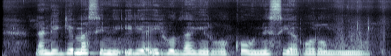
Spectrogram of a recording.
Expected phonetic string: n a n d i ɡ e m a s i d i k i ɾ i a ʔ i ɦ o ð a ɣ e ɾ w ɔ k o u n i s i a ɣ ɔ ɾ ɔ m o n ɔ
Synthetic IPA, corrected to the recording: n a n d i ɡ e m a s i n i ʔ i ɾ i a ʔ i ɦ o ð a ɣ e ɾ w ɔ k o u n e s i a ɣ ɔ ɾ ɔ m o n ɔ

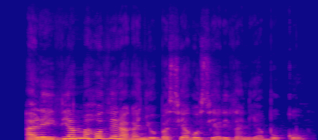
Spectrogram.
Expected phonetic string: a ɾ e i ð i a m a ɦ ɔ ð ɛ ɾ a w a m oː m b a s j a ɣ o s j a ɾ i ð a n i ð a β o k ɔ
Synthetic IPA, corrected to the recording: a ɾ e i ð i a m a ɦ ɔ ð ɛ ɾ a ɣ a ɲ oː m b a s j a ɣ o s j a ɾ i ð a n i a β o k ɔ

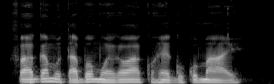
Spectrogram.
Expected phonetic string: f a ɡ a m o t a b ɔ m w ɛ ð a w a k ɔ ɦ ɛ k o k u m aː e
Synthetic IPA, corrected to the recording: f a ɡ a m o t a b ɔ m w ɛ ɣ a w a k ɔ ɦ ɛ ɡ o k o m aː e

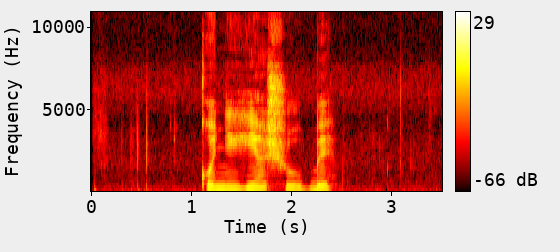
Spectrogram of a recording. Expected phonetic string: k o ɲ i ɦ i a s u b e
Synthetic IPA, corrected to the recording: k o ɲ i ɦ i a ʃ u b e

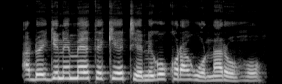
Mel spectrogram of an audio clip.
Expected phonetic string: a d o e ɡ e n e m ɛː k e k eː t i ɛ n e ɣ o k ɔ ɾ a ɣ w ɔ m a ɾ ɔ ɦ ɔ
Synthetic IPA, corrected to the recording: a d o e ɡ e n e m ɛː t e k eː t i ɛ n e ɣ o k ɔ ɾ a ɣ w ɔ n a ɾ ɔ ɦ ɔ

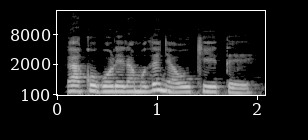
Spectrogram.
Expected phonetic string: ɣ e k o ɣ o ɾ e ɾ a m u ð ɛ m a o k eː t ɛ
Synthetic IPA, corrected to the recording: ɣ a k o ɣ o ɾ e ɾ a m o ð ɛ ɲ a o k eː t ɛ

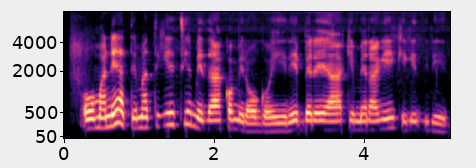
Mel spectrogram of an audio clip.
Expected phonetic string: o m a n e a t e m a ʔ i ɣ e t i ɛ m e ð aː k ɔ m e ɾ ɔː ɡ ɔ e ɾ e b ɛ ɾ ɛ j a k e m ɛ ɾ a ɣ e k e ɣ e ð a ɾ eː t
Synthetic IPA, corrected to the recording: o m a n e a t e m a t i ɣ e t i ɛ m e ð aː k ɔ m e ɾ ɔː ɡ ɔ e ɾ e b ɛ ɾ ɛ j a k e m ɛ ɾ a ɣ e k e ɣ e ð i ɾ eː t

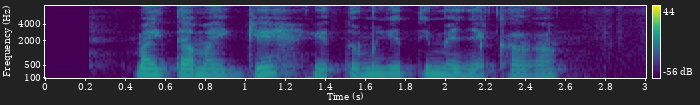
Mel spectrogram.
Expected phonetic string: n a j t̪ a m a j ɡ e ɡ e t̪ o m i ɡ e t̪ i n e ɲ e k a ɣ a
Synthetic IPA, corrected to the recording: m a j t̪ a m a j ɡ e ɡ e t̪ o m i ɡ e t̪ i m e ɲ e k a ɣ a

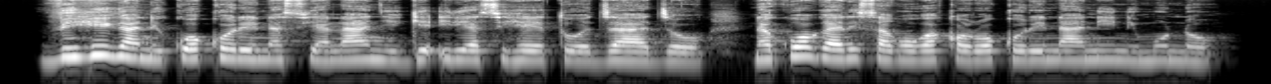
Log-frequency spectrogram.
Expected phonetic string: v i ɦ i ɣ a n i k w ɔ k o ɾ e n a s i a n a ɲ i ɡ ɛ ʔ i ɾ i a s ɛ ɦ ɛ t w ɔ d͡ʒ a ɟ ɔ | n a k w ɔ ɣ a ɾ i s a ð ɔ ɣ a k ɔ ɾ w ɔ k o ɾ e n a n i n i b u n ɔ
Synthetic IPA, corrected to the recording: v i ɦ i ɣ a n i k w ɔ k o ɾ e n a s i a n a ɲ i ɡ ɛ ʔ i ɾ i a s i ɦ ɛ t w ɔ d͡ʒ a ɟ ɔ | n a k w ɔ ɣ a ɾ i s a ɣ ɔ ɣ a k ɔ ɾ w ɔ k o ɾ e n a n i n i m u n ɔ

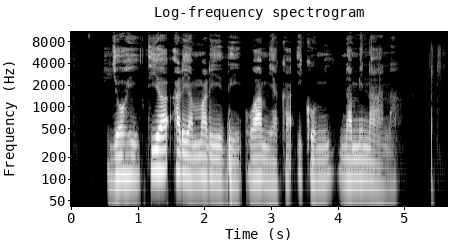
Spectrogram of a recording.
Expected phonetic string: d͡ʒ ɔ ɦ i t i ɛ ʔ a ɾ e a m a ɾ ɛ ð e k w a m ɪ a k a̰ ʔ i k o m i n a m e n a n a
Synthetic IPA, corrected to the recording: d͡ʒ ɔ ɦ i t i a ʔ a ɾ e a m a ɾ e ð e w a m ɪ a k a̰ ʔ i k o m i n a m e n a n a

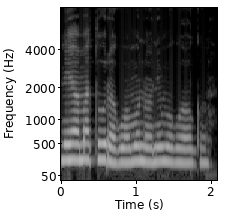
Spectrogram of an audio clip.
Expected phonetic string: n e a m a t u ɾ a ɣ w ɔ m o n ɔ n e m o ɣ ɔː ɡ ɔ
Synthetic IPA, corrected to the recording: n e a m a t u ɾ a ɣ w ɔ m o n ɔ n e m o ɣ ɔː ɡ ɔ

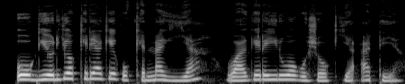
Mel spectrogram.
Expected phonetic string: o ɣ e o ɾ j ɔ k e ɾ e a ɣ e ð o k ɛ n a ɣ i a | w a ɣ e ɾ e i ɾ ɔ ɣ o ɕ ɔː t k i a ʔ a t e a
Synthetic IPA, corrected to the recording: o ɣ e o ɾ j ɔ k e ɾ e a ɣ e ɣ o k ɛ n a ɣ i a | w a ɣ e ɾ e i ɾ ɔ ɣ o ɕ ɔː k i a ʔ a t e a

